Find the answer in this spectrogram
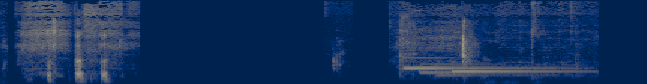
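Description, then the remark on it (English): A few quick clicks, then after a pause a Microsoft Outlook email notification chime sounds alone at work: a soft, layered electronic tone that rings steadily for about a second and a half before cutting off. “outlook going off, especially when I'm at work.”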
